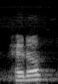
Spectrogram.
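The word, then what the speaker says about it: 패럿: F 이거 뭐라고 읽냐면 페럿이라고 읽어요. 패러데이의 그 페럿, 마이크로 페럿, 나노 페럿, 피코 페럿.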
